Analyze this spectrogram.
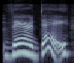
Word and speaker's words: verde: Verde, pronounced verde, means green.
